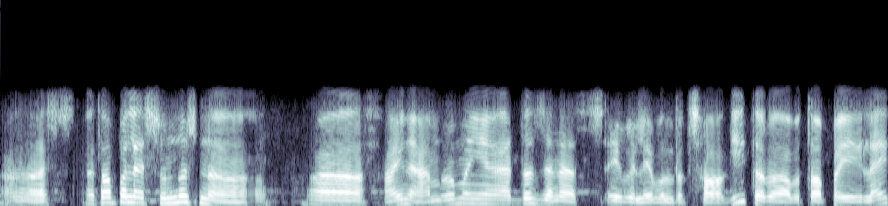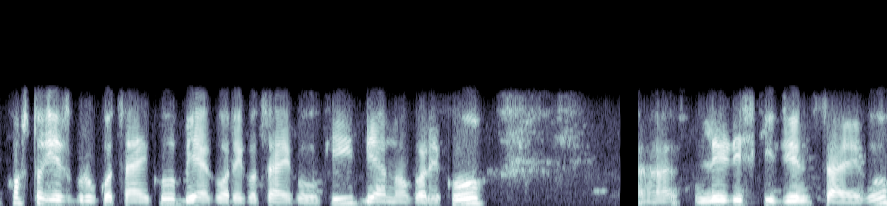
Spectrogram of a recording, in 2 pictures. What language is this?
Nepali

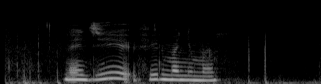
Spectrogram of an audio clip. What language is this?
Russian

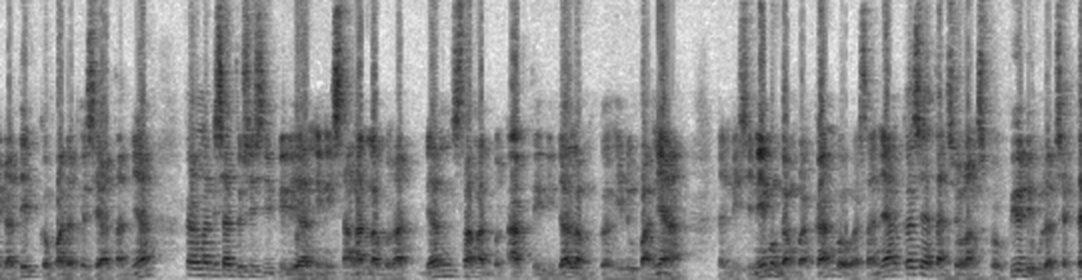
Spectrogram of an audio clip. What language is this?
Indonesian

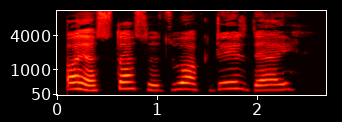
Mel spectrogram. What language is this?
Pashto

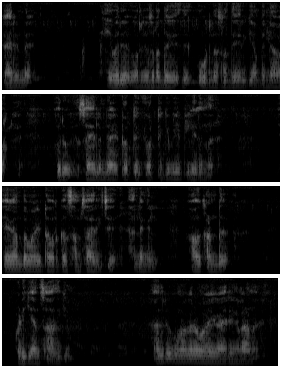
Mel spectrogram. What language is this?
Malayalam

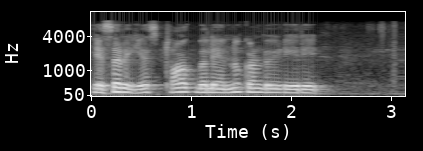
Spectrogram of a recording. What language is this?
Kannada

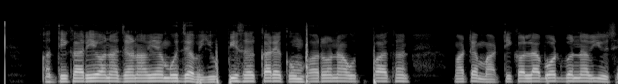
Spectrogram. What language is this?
Gujarati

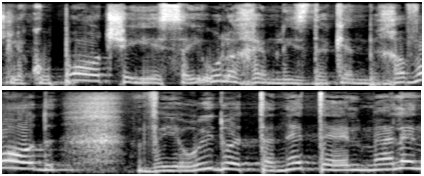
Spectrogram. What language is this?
Hebrew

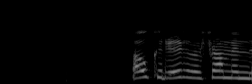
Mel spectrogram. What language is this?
Icelandic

